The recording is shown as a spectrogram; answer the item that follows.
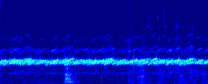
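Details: Tree frogs calling at night in a steady, high-pitched chorus that never pauses, heard from a porch where an Alaskan Malamute sits listening.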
